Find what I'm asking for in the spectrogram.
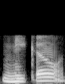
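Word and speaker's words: Niko: My name is Nico. That's N-I-K-O.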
